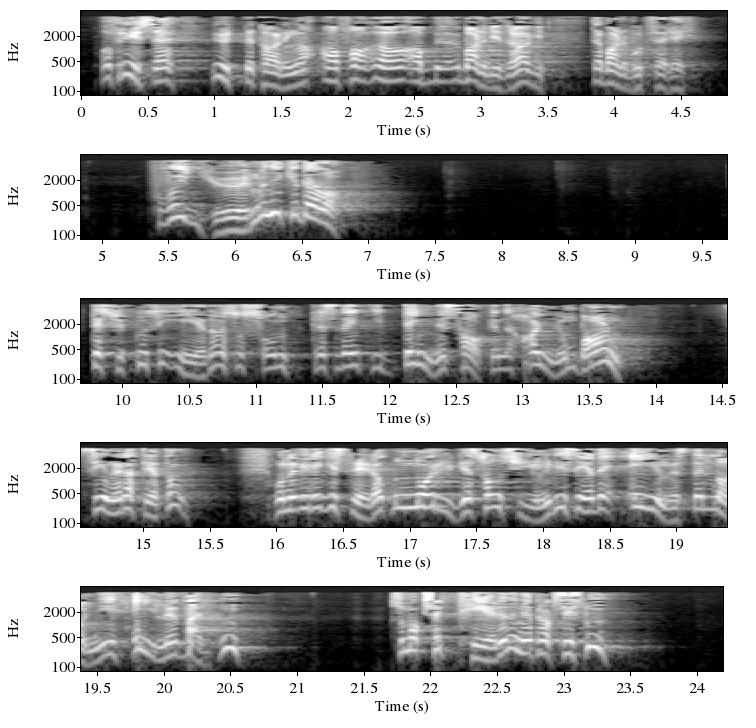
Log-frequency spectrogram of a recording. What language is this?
Norwegian Bokmål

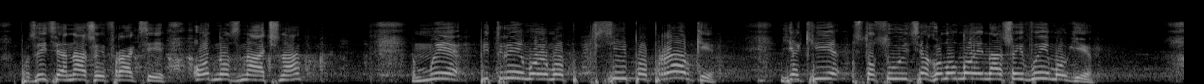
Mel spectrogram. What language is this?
Ukrainian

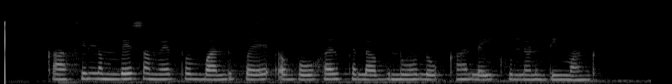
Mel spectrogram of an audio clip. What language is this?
Punjabi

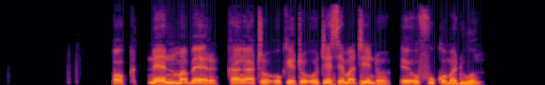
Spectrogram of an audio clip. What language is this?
Luo (Kenya and Tanzania)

